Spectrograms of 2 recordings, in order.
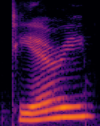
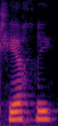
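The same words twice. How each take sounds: First: It is said with an American R and vowels. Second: It is said with a French throaty R. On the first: "the English pronunciation of this name" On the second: "we have the French R that's back in the throat"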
